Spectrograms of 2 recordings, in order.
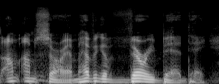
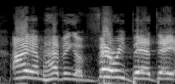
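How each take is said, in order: First: Lower-pitched, apologetic delivery; apologize, composed but still stressed; calmed down. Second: High, full-force exasperated yell; screaming. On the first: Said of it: "calms down". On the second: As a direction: bellow it as an angry complaint. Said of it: "he starts screaming at me". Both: Retold or imitated.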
